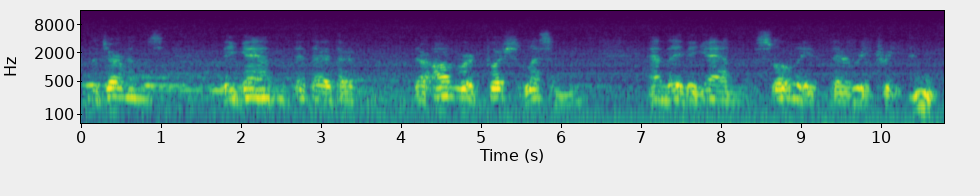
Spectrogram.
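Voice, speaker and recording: A man's very slow speech with long, frequent pauses and noticeable background noise. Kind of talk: interview answer, reminiscence. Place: home room. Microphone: camera far.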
